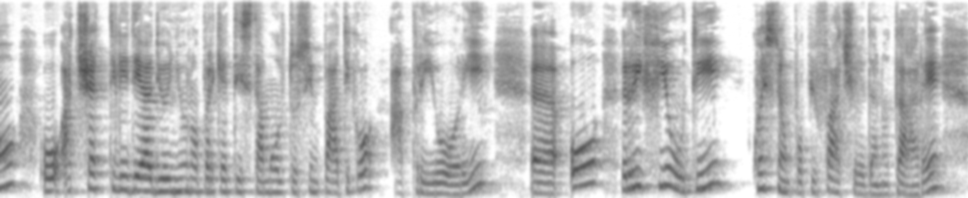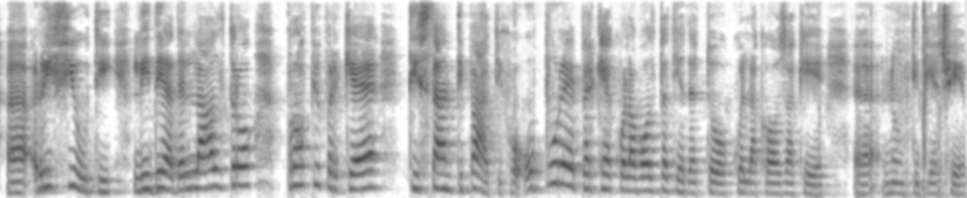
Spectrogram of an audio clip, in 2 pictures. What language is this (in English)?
Italian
